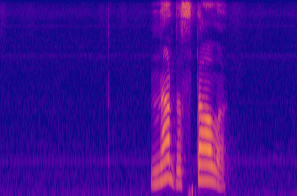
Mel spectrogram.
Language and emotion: Russian, angry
